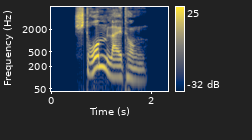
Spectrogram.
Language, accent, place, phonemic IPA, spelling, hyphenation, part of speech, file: German, Germany, Berlin, /ˈʃtʁoːmˌlaɪ̯tʊŋ/, Stromleitung, Strom‧lei‧tung, noun, De-Stromleitung.ogg
- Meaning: power line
